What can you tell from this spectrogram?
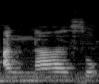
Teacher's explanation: maka dibaca dengan mendengung dan disebut dengan bacaan ghunnah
